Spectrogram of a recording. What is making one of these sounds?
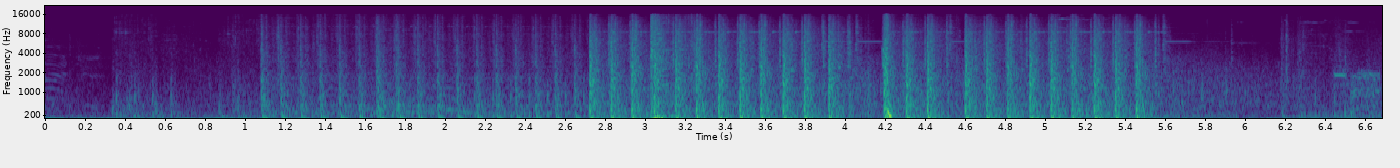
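A rifle fires rapid bursts of shots, loud and close.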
